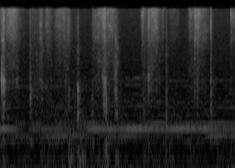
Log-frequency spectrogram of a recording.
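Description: A tarot deck shuffled by hand: a fast, irregular run of soft card flicks and slaps as the cards slide against one another.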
